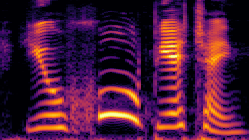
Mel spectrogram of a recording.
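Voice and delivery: high, loud, drawn-out whoop; gleeful cry. A narrator's reading. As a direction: cheer like a delighted boy. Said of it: "zawołałem". (radosny, przeciągły okrzyk)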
